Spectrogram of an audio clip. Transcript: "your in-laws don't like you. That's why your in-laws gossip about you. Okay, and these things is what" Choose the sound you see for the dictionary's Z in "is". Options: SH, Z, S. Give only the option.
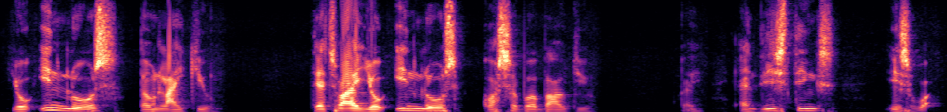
S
